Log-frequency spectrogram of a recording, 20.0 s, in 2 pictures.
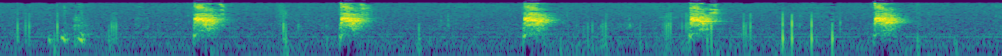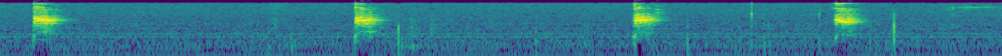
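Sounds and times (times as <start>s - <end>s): small dog yapping: 1.9s - 2.4s, 3.4s - 3.8s, 5.2s - 5.6s, 6.9s - 7.3s, 8.7s - 9.1s, 10.4s - 10.8s, 13.6s - 14.0s, 16.4s - 16.8s, 18.4s - 18.8s.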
